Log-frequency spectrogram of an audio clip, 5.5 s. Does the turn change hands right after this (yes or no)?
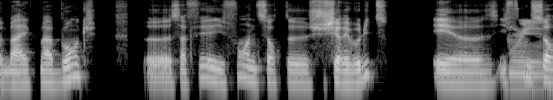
no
